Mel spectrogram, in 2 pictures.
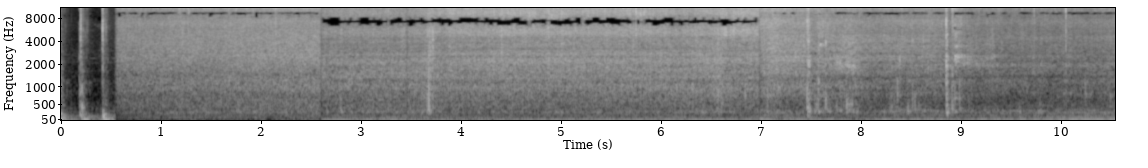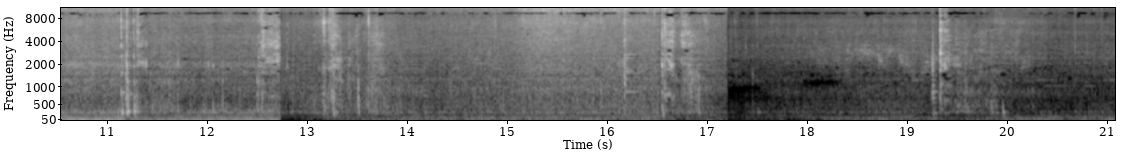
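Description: Food sizzling as it fries in a pan, stirred with a utensil that clicks and scrapes against the pan now and then. The sizzle drops away and is much quieter for the last few seconds.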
